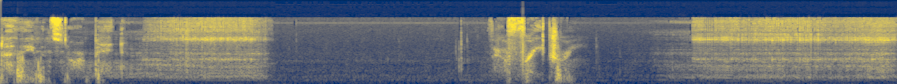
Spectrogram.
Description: my dad snoring on a cruise to alaska.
